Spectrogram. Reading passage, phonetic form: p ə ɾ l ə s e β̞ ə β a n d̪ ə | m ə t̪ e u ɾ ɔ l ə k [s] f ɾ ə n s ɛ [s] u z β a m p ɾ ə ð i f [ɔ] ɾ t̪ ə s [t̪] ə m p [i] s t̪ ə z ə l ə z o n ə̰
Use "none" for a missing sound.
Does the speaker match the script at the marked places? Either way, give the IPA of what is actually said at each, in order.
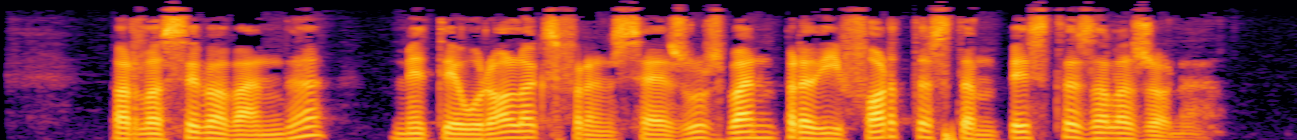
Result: s, z, ɔ, t̪, e

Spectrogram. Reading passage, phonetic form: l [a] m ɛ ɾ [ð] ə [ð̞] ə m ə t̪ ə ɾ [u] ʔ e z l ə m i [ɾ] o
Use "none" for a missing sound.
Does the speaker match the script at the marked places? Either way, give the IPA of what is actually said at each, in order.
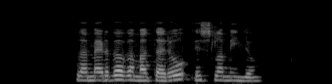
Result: ə, ð, ð̞, o, ʎ

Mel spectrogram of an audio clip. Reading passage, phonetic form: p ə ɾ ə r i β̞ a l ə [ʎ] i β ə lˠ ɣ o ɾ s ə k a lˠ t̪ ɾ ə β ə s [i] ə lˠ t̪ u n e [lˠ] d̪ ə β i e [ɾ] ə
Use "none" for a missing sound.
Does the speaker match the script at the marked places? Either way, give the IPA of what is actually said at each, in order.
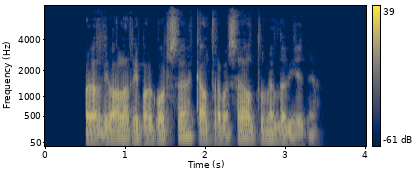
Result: r, a, lˠ, ʎ

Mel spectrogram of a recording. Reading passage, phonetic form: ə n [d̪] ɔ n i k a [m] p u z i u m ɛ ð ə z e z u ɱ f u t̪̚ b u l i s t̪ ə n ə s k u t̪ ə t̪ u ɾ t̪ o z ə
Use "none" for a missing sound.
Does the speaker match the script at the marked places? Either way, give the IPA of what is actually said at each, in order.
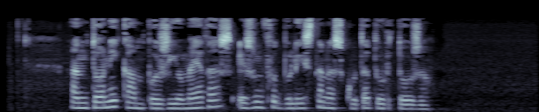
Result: t̪, m

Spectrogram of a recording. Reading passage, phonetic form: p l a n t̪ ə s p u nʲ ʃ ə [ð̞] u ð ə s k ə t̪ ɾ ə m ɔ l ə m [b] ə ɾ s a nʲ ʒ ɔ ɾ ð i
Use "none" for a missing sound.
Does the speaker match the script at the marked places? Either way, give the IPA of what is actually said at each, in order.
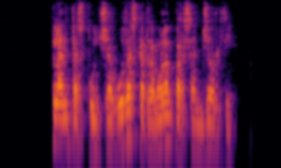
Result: ɣ̞, p

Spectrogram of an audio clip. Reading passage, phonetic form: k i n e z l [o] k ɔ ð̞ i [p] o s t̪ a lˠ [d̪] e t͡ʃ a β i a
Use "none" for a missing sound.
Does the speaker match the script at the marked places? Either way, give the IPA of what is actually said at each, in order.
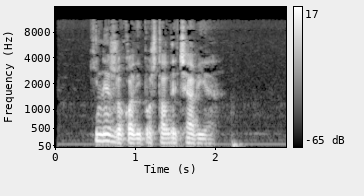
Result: o, p, d̪

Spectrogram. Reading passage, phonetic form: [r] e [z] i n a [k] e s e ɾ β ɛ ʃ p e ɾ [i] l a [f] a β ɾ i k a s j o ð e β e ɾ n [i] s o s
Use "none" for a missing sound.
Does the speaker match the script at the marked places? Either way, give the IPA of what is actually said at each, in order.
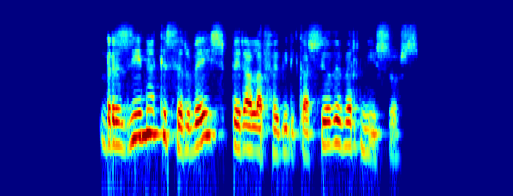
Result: r, z, k, a, f, i

